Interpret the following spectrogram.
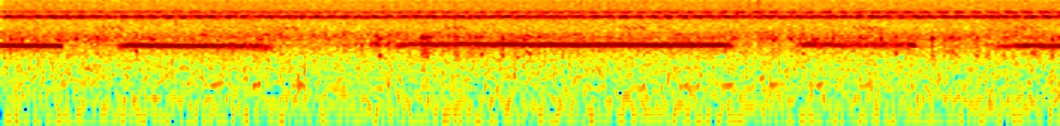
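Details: Frogs calling at sunset: high, even trills run in stretches of one to two seconds, broken by brief pauses, over a steady high-pitched drone and soft background noise.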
